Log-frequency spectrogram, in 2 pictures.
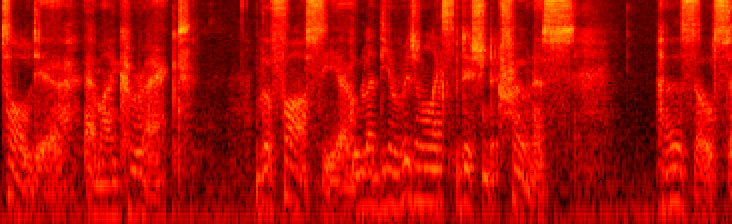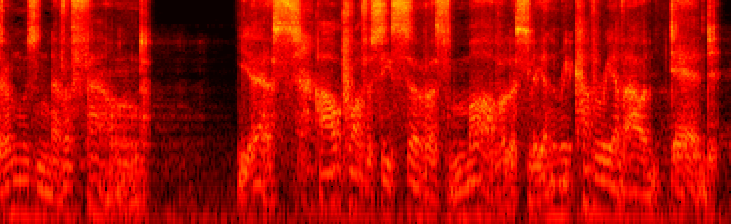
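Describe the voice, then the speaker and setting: Low, brooding elf wanderer. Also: male voice, animated, a little slow, a bit bright. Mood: bitter, sardonic. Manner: dry, sardonic, brooding. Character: bitter, world-weary alien elf wanderer. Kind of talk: video game cutscene acting.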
